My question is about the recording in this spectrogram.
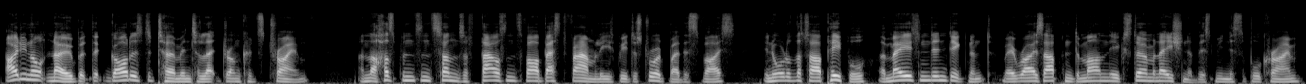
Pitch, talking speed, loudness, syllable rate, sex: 150 Hz, 220 wpm, -19 LUFS, 6.0 syllables/s, male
